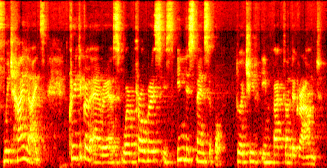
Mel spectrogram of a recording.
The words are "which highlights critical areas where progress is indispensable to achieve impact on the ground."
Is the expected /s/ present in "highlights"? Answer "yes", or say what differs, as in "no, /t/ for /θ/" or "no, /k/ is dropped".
yes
